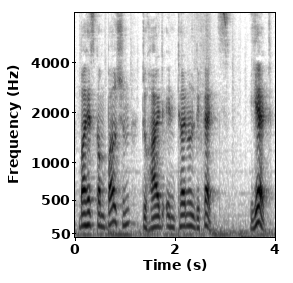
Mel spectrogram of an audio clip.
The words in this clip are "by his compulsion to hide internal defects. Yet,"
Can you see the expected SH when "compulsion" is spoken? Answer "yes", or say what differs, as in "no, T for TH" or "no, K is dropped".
yes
